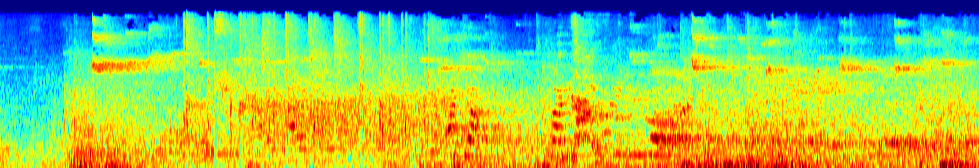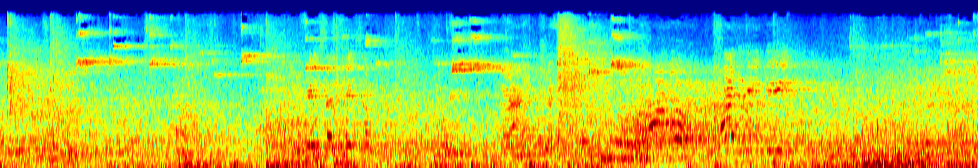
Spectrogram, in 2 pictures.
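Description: Young men shout to each other across a large echoing gym.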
